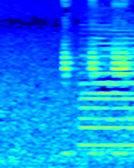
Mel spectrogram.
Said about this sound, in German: Jetzt ist grün. Jetzt ist grün, jetzt wird gehupt. Ja, der hupt auch nochmal.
